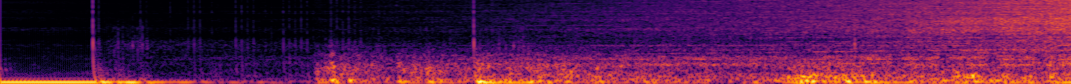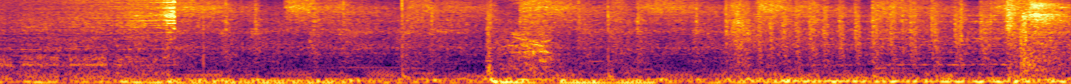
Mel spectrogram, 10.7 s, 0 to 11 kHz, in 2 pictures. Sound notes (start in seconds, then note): 1.5 thunder; 6.2 rock music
